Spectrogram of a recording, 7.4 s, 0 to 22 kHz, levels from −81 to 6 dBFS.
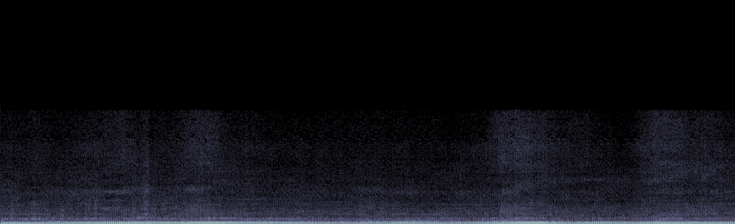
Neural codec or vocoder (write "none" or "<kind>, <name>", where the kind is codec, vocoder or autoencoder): codec, SNAC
